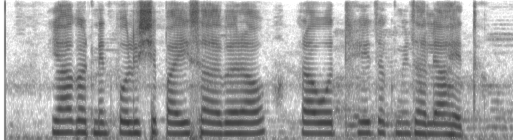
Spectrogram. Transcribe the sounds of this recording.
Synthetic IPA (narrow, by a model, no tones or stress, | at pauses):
jaɡʱəʈnet̪̚poliːsepaisaebəɾaʋɾaʋot̪ɦed͡zəkmiːd͡zʱaleaɦet̪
